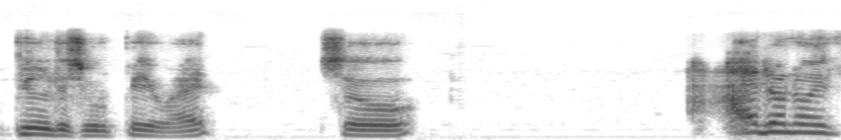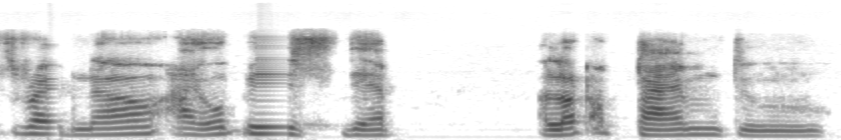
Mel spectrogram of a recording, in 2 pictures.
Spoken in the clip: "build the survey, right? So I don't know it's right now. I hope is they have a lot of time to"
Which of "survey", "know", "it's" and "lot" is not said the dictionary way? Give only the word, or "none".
survey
